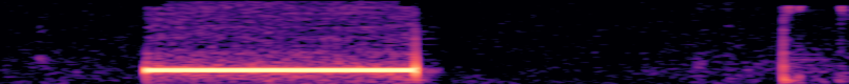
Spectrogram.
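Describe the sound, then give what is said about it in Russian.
A single steady telephone beep tone, about one second long and fairly loud, sounds alone against quiet line hiss, followed later by a brief click. It is the signal after the automated phone menu of the company Tolpro Ural, after which callers dial an employee's extension. “Если вы знаете внутренний номер сотрудника, наберите его после звукового сигнала.”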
